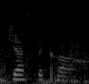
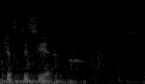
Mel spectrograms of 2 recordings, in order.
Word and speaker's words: Justiciar: He's a Justicar, a Thalmor. It's pronounced Justicia.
